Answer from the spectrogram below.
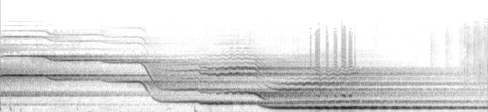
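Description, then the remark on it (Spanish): An eerie, wavering electronic theremin tone, the kind played under UFO documentaries on TV, glides downward in slow steps, layered with shimmering harmonics and a slight echo, playing alone with no talking. “O, por ejemplo, eh, siempre que se habla del fenómeno ovni, pues eh, está todo asociado y suena por debajo siempre en la tele, pues en los documentales, este sonido que va a sonar ahora mismo.”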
